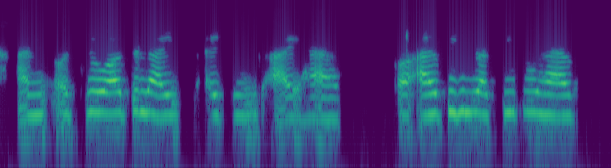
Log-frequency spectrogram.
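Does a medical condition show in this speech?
Yes: cerebral palsy; since childhood, childhood therapy.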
